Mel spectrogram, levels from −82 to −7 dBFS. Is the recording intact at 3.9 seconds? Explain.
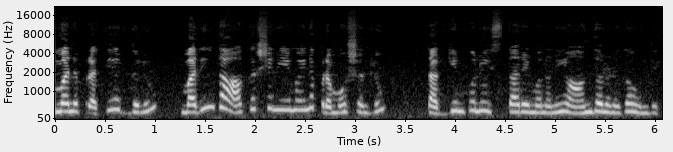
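No, not quite. From 3.73 to 3.96 s the noise suppressor cut into the speech. It mistook a soft stretch of the speech for steady background and turned it down along with the noise, by up to about 15 dB. Around a tenth of a second in total gets hit, so at 3.9 s the sound comes across swallowed and faint, as if it briefly dropped away.

That sits on top of noise suppressor artifacts that run through the whole clip. The suppressor pulls the steady background down by about 21 dB, judging band by band and frame by frame. The room noise, which is about 17 dB under the speech, sinks in the gaps and creeps back up under the talking.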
